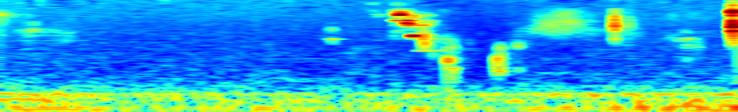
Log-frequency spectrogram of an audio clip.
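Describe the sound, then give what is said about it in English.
Someone sips and swallows water, with a few soft wet gulps and mouth clicks over a steady low hum, and no talking. “sorry, a bit of water here.”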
